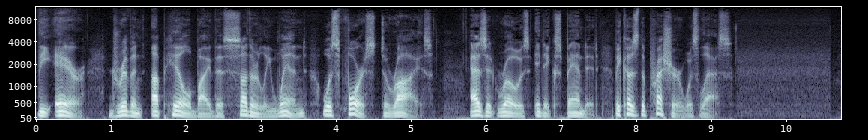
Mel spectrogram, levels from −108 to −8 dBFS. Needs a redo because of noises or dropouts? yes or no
no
